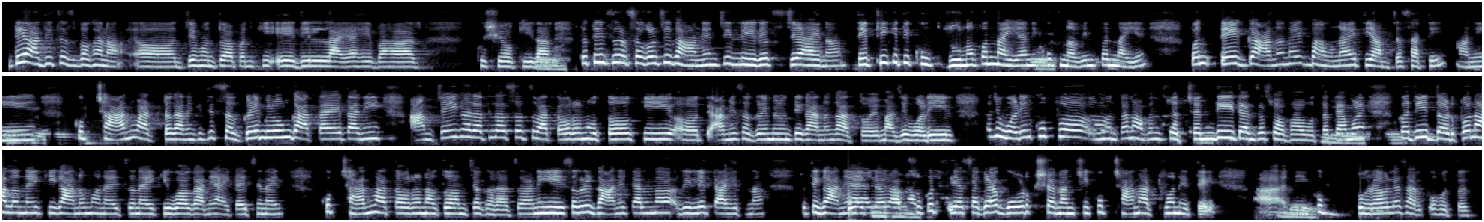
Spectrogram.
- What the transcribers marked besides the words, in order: static; in Hindi: "ये दिल लाया है बाहर खुशी हो की रा"; other background noise; in English: "लिरिक्स"; unintelligible speech; unintelligible speech; background speech; tapping
- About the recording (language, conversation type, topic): Marathi, podcast, घरच्या आठवणी जागवणारी कोणती गाणी तुम्हाला लगेच आठवतात?
- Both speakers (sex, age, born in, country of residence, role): female, 30-34, India, India, guest; male, 25-29, India, India, host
